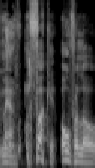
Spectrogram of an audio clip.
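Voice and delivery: ordinary delivery

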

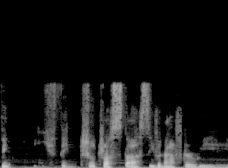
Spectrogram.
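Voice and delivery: imitated whisper. Recounting a story where one character leans close to another, retelling a whisper. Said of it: "whispers like".

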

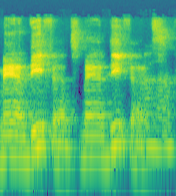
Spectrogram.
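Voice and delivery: normal talking voice

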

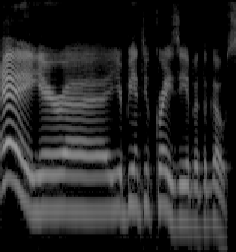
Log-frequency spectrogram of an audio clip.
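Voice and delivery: casual put-on Brooklyn accent, New York style. Recalling a scene from a ghost show, speaking to the wife in a Brooklyn accent. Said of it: "I did it with like a Brooklyn accent".

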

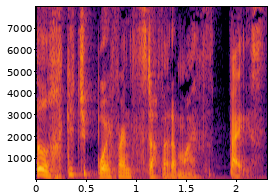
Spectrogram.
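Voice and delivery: put-on play-acted scornful, dismissive bratty teen tone. Imitating Nicolette as a bratty teen: imitating Nicolette's bratty disdain. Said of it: "almost like a bratty teen".

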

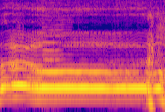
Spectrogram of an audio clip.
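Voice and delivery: loud, high, long drawn-out belted yell. Retelling a friend's party costume bit: imitating a friend's Hacksaw Jim Duggan yell. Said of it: "just would randomly go".

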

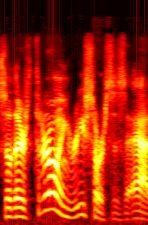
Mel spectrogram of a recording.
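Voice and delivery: ordinary talk

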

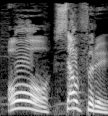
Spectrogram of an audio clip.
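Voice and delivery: put-on English spoken with a Japanese accent. Retelling how the volunteer guide in Nara answered a photo request, Japanese accent. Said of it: "falou com o sotaque japonês".

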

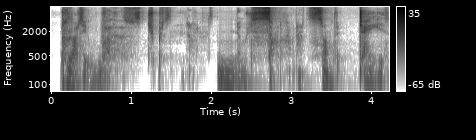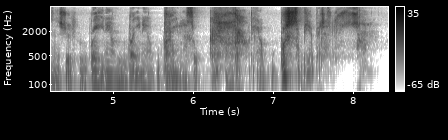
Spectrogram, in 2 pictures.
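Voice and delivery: breathy, half-whispered, low, rushed grumbling mutter. Explaining the word grumble, the speaker demonstrates it: grumbling about the weather. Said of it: "if I grumbled about the weather, it might sound like this".

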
